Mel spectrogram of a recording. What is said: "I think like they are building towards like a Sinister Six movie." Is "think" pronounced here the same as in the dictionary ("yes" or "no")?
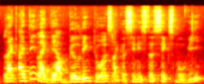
no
